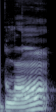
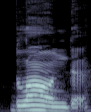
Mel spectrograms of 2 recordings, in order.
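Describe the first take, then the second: First: "Blond" ending on the nasal vowel; silent ending consonants. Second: "Blonde" closed with an audible N and D; sounded ending consonants. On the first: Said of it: "don't pronounce these ending consonants". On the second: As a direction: let the D of "Blonde" be heard. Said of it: "makes us pronounce those ending consonants". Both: Shown as a demonstration.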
